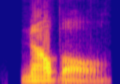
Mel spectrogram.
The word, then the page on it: knobble: American English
